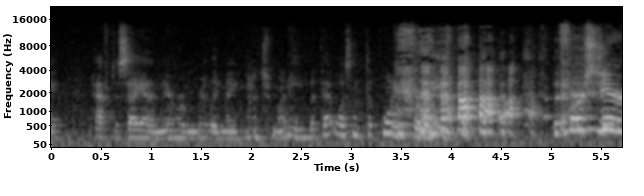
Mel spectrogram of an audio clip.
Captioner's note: both laugh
